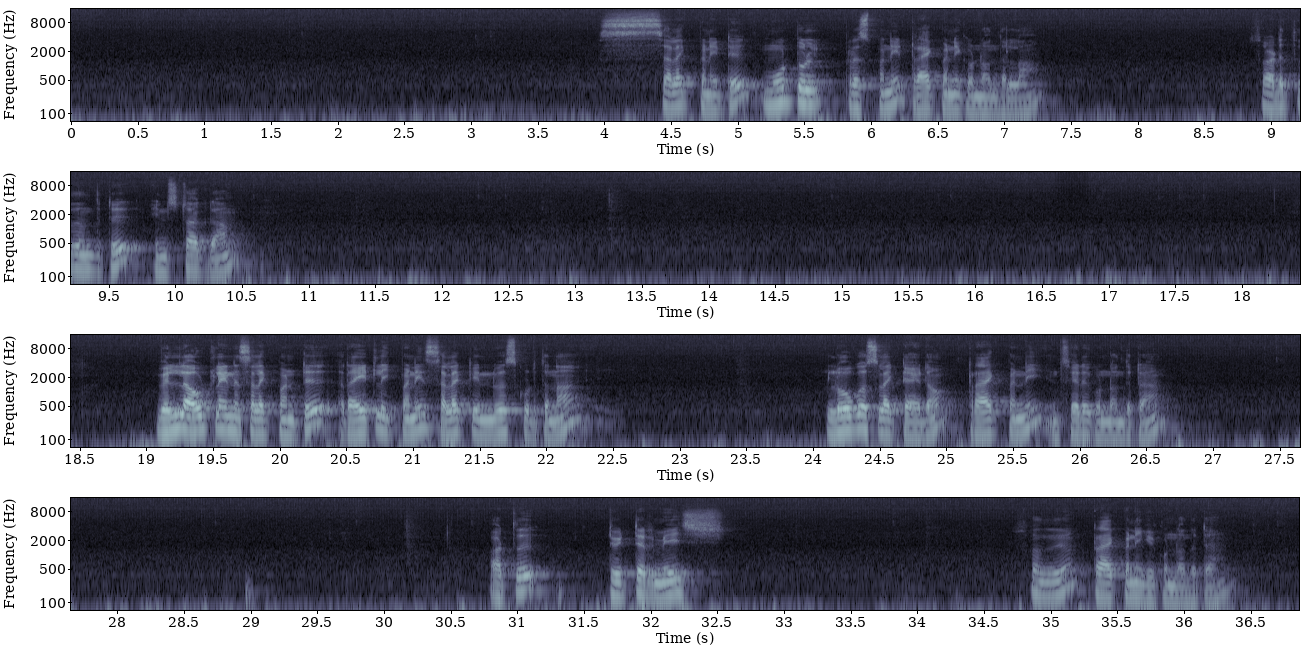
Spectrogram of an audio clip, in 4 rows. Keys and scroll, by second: 15.8 ctrl+d, 35.5 ctrl+space.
